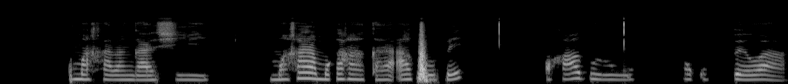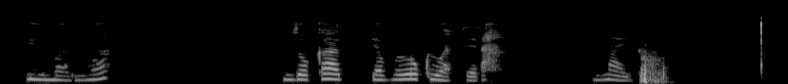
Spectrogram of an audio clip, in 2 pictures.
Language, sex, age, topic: Oshiwambo, female, 18-24, finance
